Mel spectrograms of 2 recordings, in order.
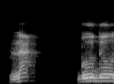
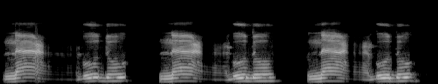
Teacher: setelah huruf nun ada huruf Ain maka itu alirkan sedikit ya jangan diputus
